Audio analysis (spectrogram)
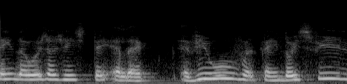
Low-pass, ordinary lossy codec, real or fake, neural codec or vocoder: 7.2 kHz; AAC, 32 kbps; real; none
